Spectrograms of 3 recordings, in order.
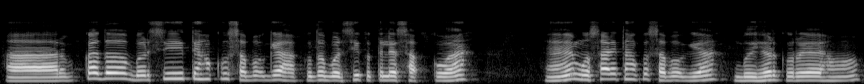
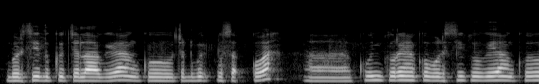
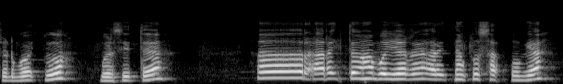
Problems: none marked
